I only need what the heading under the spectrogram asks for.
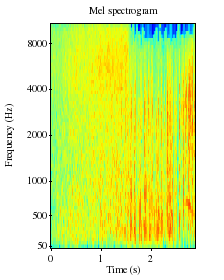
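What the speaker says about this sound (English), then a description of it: "We're in hurricane force winds." Strong, near hurricane-force wind on a fishing pier over the sea, loud gusty buffeting against the microphone mixed with surf, growing rougher toward the end.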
